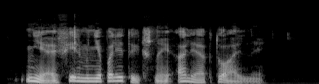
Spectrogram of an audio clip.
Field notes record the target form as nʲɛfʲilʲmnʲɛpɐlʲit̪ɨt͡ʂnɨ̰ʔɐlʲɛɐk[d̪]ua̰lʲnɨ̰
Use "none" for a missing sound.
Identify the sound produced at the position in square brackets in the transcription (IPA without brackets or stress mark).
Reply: t̪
